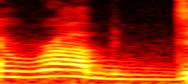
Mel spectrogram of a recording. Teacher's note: all I did was add a voiced D sound at the end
